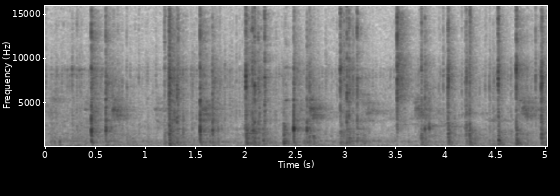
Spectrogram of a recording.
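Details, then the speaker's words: Bicycle rear derailleur on upshift: freewheel clicks and sharp metallic clacks as the chain hesitates and rattles across cogs, shifting not immediate; derailleur cable tension out of adjustment, not necessarily a mechanical failure. "Namun jika kondisinya normal seperti ini, dan perpindahan ke atas menjadi bermasalah seperti ini. Tidak langsung berfungsi atau berisik."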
